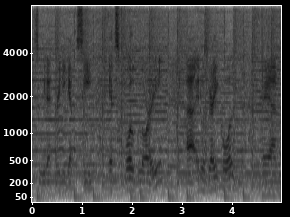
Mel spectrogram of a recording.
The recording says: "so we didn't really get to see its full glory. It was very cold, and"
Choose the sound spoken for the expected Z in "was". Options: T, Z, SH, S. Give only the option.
Z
